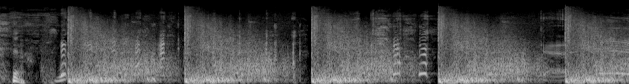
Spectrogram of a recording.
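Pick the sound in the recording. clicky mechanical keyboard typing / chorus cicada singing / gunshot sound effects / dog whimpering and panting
gunshot sound effects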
